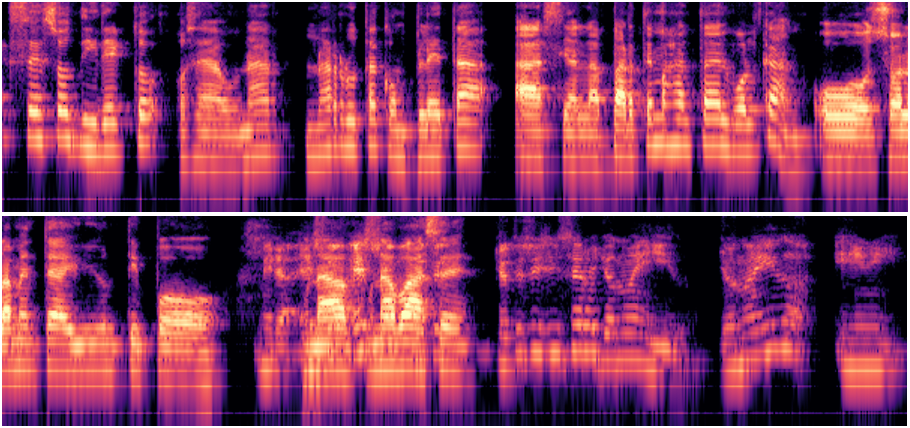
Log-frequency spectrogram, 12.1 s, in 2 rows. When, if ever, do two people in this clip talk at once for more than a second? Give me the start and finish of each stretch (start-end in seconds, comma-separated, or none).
8.0-9.2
